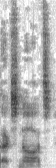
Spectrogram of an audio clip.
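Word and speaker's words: x₀: would say it would be just x minus x naught that's pronounced x naught this set of concepts the difference in our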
